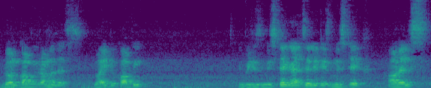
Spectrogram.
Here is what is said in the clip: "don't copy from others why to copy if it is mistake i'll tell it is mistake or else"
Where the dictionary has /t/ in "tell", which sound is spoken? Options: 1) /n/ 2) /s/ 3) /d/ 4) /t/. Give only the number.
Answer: 2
